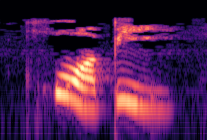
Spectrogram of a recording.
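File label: "货币", Mandarin Chinese; chinese-flashcards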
